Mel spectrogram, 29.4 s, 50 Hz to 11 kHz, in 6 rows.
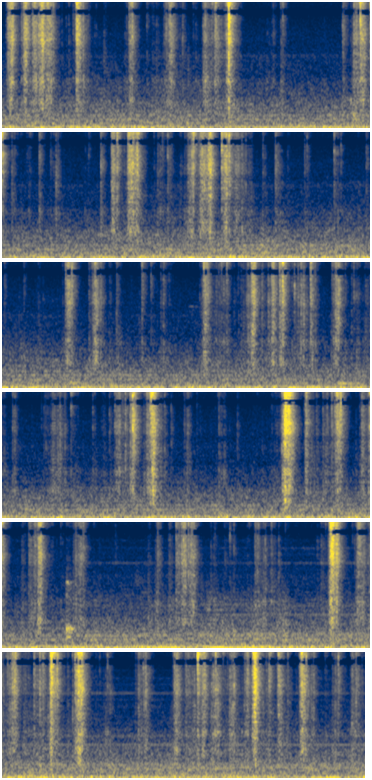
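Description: Plastic 5x5 speedcube being turned by hand during a solve: quick, irregular clicking of the layers in flurries, separated by short pauses.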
